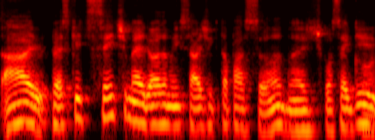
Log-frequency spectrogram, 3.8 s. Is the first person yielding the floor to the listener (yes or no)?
no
